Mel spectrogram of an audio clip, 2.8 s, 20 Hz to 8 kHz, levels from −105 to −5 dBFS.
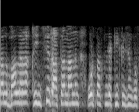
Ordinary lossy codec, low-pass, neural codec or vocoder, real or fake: AAC, 16 kbps; 7.2 kHz; vocoder, 44.1 kHz, 80 mel bands, Vocos; fake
